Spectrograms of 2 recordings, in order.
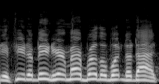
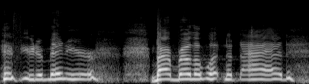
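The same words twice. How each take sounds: First: It sounds confrontational and accusing. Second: It sounds tearful and weeping.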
